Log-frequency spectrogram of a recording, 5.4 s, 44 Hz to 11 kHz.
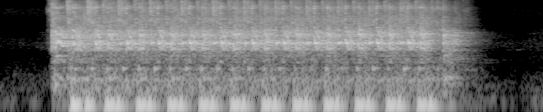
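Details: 2008 KTM Super Duke 990 first start attempt after reassembly on a fresh battery, rectifier ground not connected: steady cranking at about three compression pulses a second, even rhythm, never fires; turns over but won't start.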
